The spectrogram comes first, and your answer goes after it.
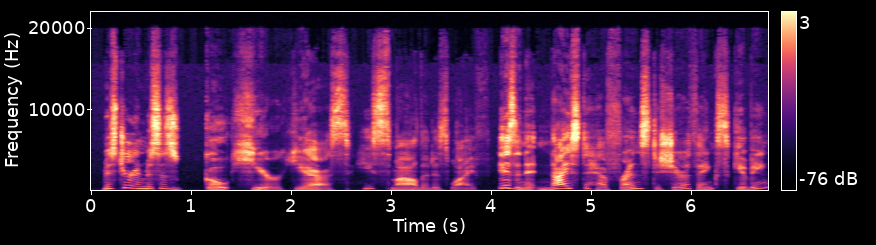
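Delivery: ordinary delivery, nothing marked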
